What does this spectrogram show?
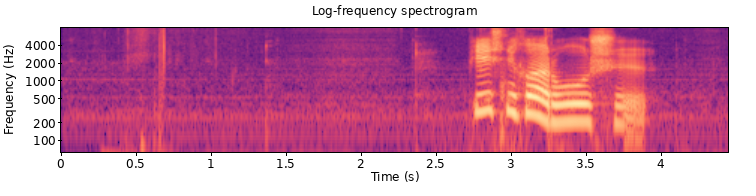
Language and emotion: Russian, sad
